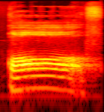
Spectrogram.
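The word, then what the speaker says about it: ك: একদম শেষ পর্যায়ে চলে আসছি যে নুক্তা ওয়ালা কফ এটাও আমাদের ঠোঁটকে একটু গোল করে আমরা বলব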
